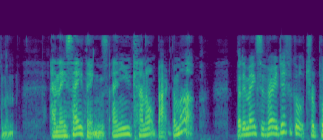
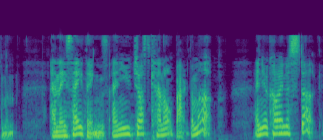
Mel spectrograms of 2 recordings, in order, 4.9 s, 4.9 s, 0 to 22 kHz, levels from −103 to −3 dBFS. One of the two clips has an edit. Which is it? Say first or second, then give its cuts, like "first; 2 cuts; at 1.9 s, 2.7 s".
first; 2 cuts; at 2.0 s, 3.4 s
